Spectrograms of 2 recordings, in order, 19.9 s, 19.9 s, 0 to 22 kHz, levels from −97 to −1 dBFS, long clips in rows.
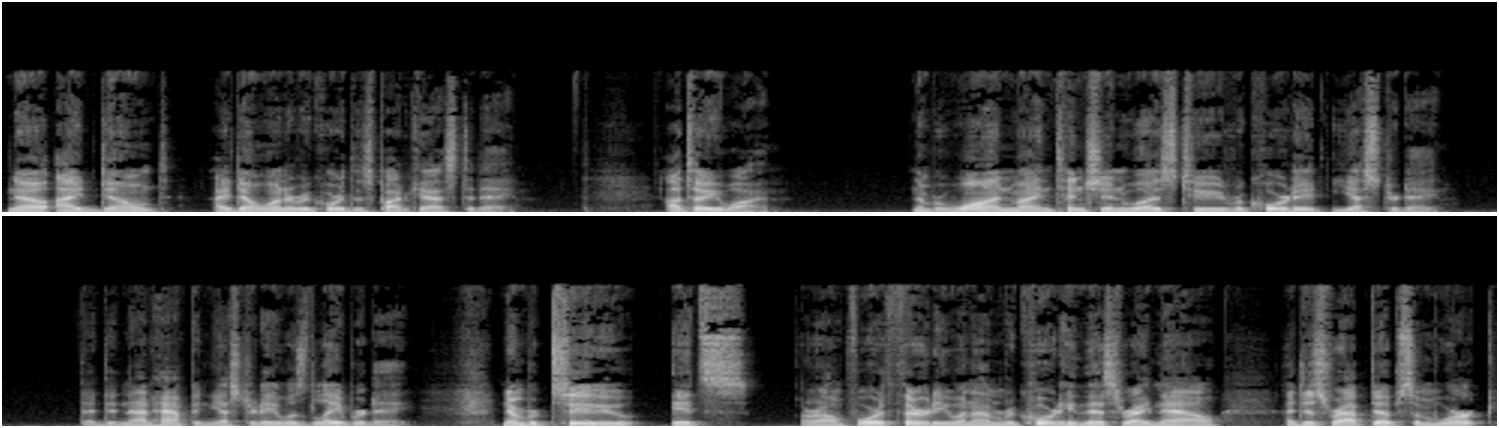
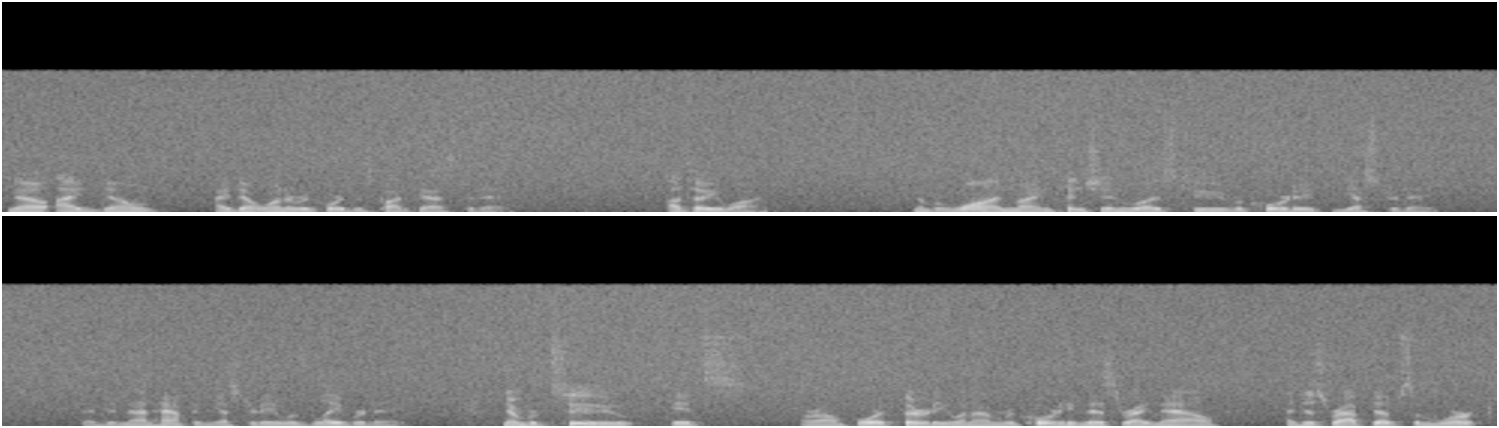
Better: first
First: none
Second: hiss; loud; throughout; 3 dB below the speech

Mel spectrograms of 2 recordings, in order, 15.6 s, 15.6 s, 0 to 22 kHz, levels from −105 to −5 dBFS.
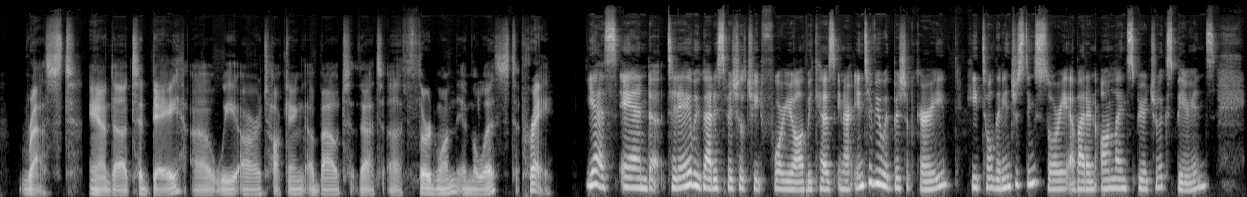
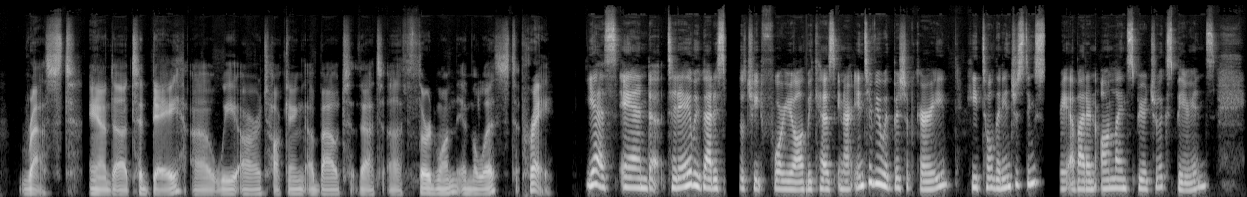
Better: first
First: none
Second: audio cutting out; at 9 s and at 13 s

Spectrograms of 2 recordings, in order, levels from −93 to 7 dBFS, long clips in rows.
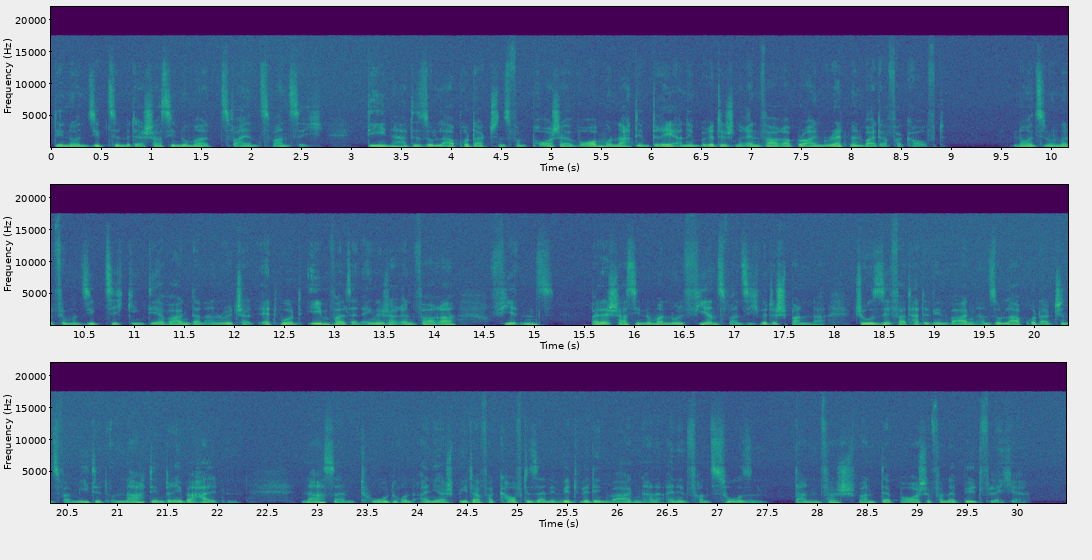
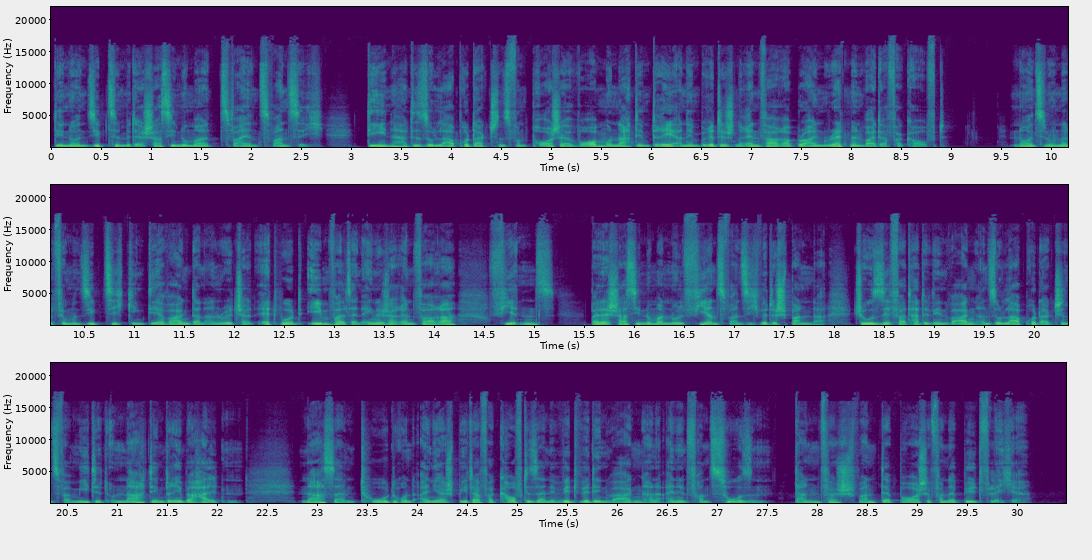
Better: second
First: hiss; noticeable; throughout; 15 dB below the speech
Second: none

